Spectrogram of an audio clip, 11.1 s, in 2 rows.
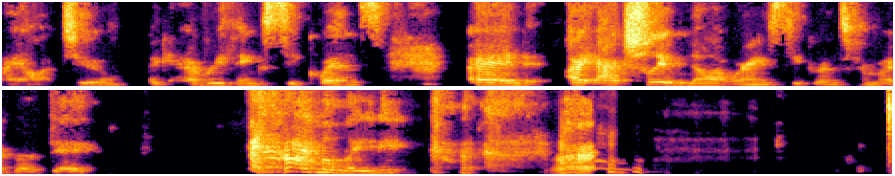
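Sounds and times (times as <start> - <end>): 
speech: 0.2 - 6.2, 7.4 - 9.7
woman coughing: 7.2 - 7.6, 8.3 - 9.6
laughter: 8.8 - 9.7.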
